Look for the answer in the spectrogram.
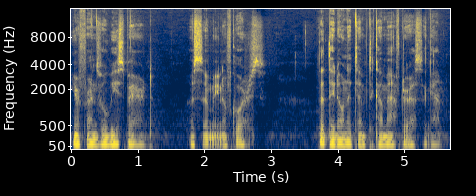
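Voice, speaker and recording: Sadistic vampire lord, ASMR roleplay: possessive, silky menace, extremely breathy and husky, dark-toned. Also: male voice, rumbling low, no echo, exaggerated voice. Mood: mocking, silky. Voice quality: breathy, gravelly. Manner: slow, menacing, mockingly tender purr. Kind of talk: ASMR roleplay audio drama.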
